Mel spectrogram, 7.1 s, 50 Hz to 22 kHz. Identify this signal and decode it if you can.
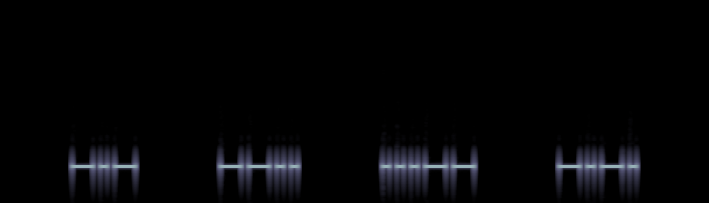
Morse code, heard as a keyed tone, about 17 wpm, spaced as for 8 wpm, 700 Hz. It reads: KZ3C
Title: USA Call Signs - 4 Characters - 4x Character Spacing - 17wpm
